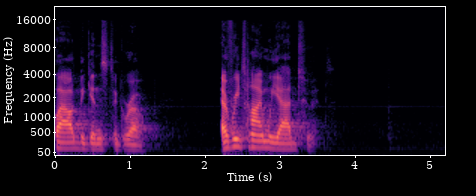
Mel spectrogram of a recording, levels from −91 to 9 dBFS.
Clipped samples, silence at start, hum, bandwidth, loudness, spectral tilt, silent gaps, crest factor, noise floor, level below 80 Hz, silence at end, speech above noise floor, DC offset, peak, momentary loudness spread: under 0.1%; 0 s; none; 16 kHz; -25 LUFS; -5.5 dB/octave; none; 20 dB; -82 dBFS; -74 dBFS; 1.8 s; 57 dB; under 0.1%; -8 dBFS; 12 LU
